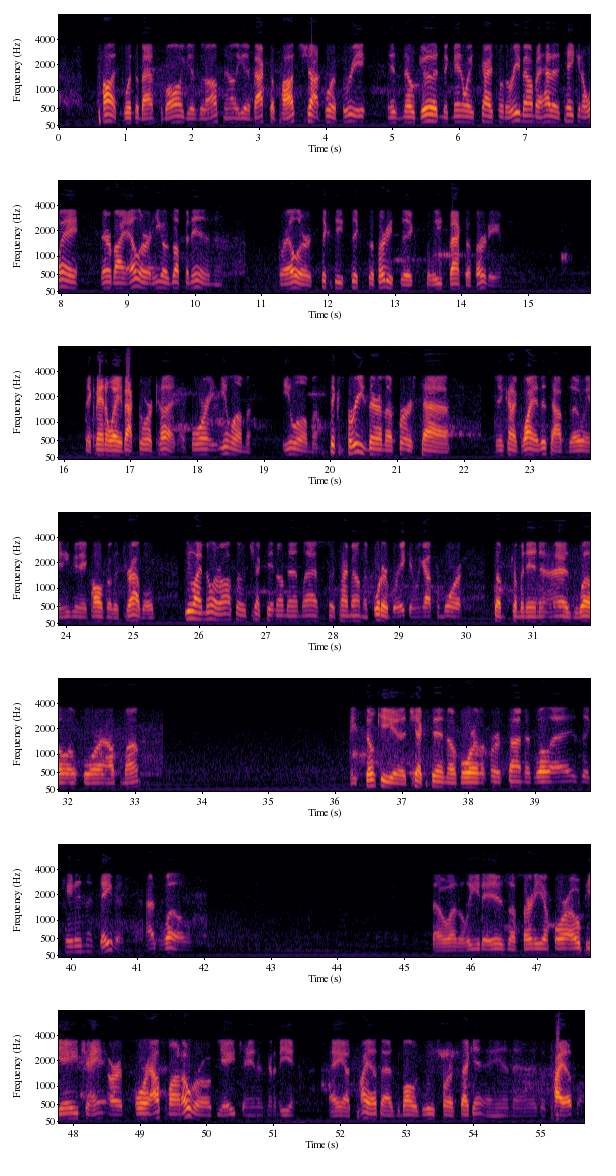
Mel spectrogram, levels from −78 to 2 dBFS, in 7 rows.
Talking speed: 170 wpm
